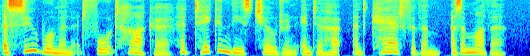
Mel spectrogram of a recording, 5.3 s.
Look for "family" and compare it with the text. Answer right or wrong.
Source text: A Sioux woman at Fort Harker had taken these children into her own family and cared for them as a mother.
wrong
